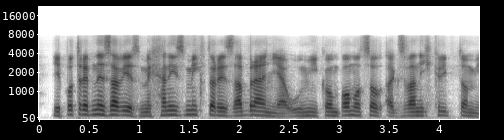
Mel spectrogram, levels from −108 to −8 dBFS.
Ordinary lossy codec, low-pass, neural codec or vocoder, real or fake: none; none; codec, 16 kHz, about 1 kbps, DyCAST, with the encoder's durations; fake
